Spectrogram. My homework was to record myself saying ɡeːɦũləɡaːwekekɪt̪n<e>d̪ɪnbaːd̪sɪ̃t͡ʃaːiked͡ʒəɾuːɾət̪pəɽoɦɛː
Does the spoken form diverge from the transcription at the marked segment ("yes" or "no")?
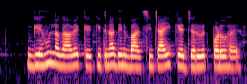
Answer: yes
